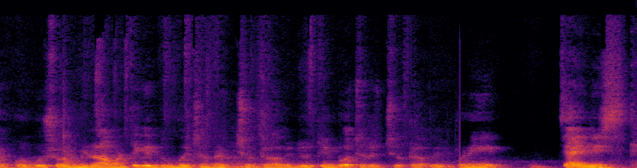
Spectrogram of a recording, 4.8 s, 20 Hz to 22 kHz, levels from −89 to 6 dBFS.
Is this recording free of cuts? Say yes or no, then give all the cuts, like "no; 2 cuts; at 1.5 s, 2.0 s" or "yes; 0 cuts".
no; 1 cut; at 3.4 s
